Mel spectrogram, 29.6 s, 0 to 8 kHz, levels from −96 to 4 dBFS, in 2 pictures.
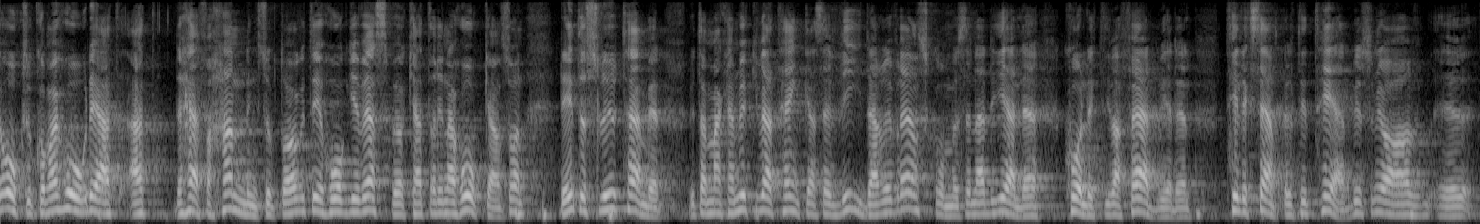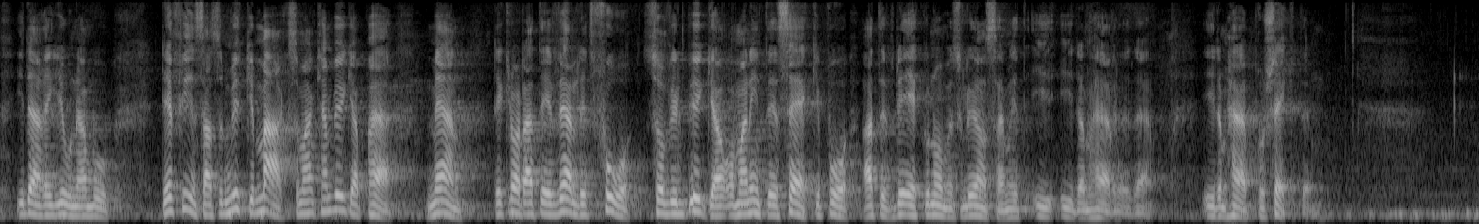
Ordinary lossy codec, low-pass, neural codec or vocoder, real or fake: none; none; none; real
